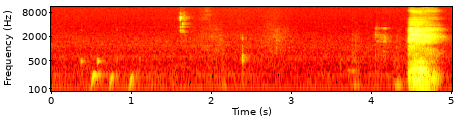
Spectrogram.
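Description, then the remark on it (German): Someone takes a sip of a drink: three soft gulping swallows in quick succession, a few faint clicks, then a brief, loud breathy exhale like a satisfied 'ahh' or throat-clear. No talking. “Ich trinke nochmal einen Schluck.”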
